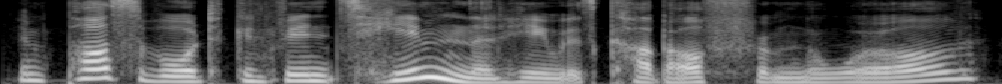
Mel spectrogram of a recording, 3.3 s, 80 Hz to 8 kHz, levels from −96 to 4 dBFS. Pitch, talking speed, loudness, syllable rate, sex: 200 Hz, 215 wpm, -18 LUFS, 5.4 syllables/s, female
